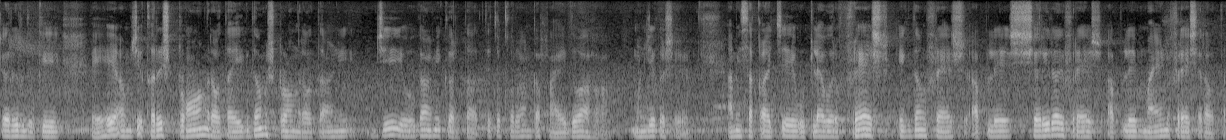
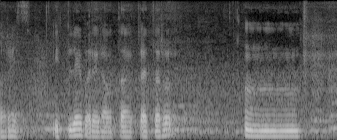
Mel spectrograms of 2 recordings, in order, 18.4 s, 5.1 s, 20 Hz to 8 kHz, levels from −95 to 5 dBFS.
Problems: constant background noise, continuous background conversations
